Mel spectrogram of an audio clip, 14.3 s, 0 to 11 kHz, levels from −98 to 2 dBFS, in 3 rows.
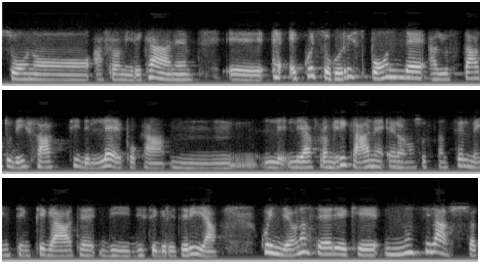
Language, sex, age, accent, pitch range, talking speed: Italian, female, 20-39, native, 180-220 Hz, 125 wpm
